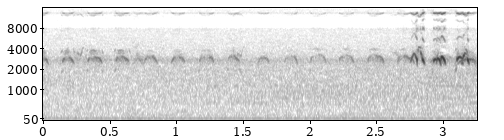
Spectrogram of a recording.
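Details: Osprey at the Hellgate Canyon nest, Missoula, Montana, as the male brings breakfast fish, 3 August 2024, nest cam: faint evenly spaced whistled notes, ending in three loud, harsh chirps.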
